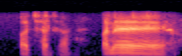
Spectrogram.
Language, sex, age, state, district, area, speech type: Gujarati, male, 30-45, Gujarat, Surat, urban, conversation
